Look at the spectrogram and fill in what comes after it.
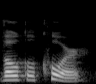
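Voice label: "Vocal cord", English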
